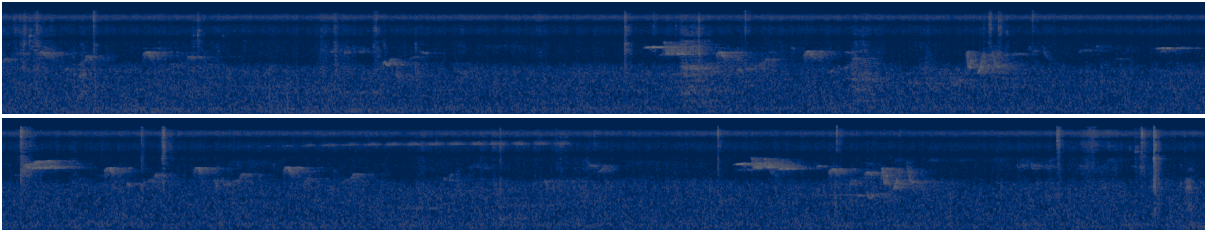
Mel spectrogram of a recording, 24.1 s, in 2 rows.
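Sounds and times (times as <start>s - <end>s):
low outdoor hiss: 0.0s - 24.0s
faint clicks: 22.4s - 24.0s.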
